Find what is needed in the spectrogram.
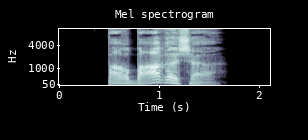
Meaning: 1. comparative degree of barbarisch 2. inflection of barbarisch: strong/mixed nominative masculine singular 3. inflection of barbarisch: strong genitive/dative feminine singular
- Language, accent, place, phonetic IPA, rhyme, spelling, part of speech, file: German, Germany, Berlin, [baʁˈbaːʁɪʃɐ], -aːʁɪʃɐ, barbarischer, adjective, De-barbarischer.ogg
